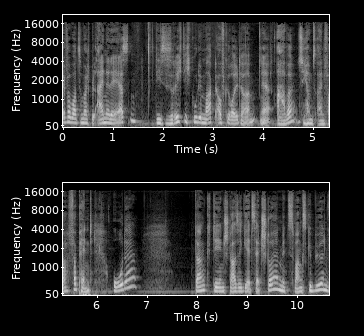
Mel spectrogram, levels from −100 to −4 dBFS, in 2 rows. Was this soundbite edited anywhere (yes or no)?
no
